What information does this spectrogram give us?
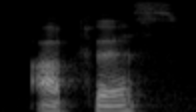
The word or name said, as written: afes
